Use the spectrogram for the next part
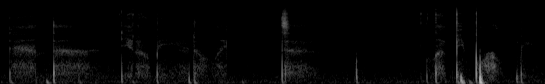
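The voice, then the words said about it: Whispering. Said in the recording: “I don't know why we're whispering. Is it because the walls are thin? ... that's why I'm whispering”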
